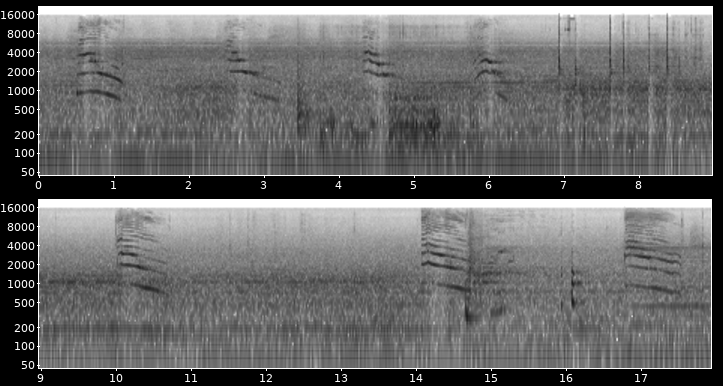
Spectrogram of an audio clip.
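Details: A male pet cat meowing over and over: about seven drawn-out, tonal meows with falling or arched pitch, spaced roughly every two seconds, against a steady low hum and some clattering noises.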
